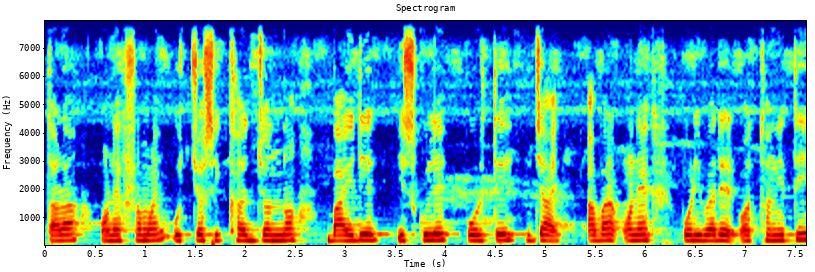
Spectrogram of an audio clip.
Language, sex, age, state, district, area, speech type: Bengali, male, 18-30, West Bengal, Jhargram, rural, spontaneous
